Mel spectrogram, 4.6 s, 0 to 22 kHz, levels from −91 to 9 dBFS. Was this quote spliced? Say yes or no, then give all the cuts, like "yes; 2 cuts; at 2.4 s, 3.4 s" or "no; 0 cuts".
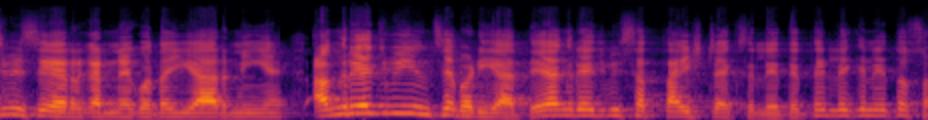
yes; 1 cut; at 1.4 s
